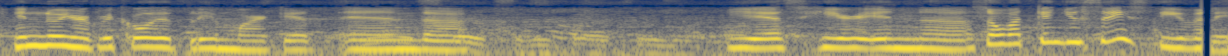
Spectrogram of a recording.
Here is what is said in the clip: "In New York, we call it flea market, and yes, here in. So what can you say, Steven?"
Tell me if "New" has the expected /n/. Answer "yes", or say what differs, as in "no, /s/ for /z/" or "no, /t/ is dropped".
yes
